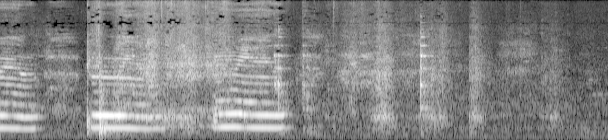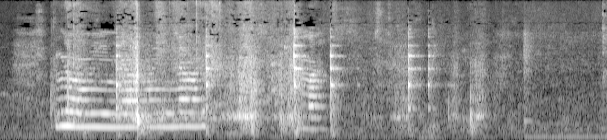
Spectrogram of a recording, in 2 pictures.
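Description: A metal whisk and spatula stirring batter in a glass mixing bowl, with sharp clinks and scrapes against the glass, several coming close together in the second half. A young child's voice sounds a few short held notes in between.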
